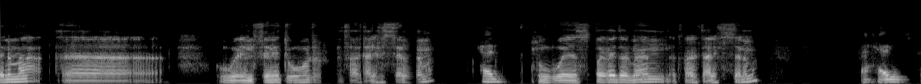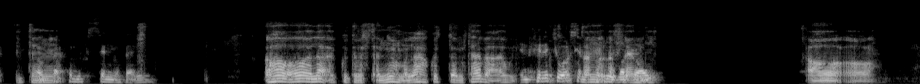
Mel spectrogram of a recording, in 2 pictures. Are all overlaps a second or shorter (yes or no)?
no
